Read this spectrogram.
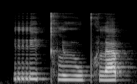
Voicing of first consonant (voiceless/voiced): voiced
